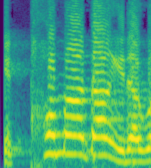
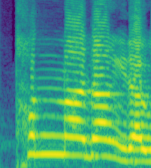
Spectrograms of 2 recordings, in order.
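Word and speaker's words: 텃마당: 그럴 때 발음을 했더니 터마당이라고 하지 않고 턴마당이라고 해서 니은이 나타났어.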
